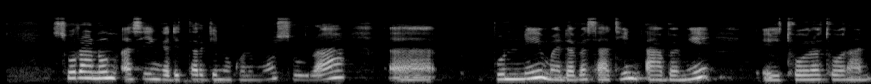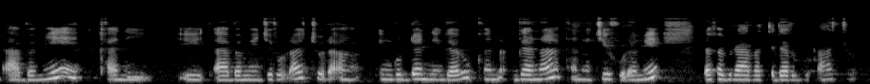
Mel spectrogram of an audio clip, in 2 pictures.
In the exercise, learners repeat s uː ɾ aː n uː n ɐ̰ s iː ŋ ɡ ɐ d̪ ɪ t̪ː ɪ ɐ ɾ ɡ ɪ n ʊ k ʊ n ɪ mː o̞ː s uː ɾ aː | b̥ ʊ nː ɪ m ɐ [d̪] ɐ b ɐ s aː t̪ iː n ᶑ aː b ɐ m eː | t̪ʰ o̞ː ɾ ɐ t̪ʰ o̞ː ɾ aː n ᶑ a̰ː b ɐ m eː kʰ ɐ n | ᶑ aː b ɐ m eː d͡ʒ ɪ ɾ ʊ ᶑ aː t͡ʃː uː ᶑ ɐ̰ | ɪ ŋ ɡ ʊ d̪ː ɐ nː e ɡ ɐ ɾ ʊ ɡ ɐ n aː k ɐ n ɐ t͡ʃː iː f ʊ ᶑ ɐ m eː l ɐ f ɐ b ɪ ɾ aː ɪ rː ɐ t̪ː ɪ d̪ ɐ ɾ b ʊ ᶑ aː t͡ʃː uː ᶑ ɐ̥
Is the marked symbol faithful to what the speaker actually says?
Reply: yes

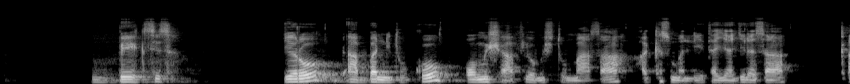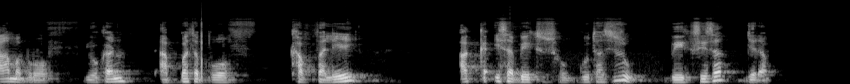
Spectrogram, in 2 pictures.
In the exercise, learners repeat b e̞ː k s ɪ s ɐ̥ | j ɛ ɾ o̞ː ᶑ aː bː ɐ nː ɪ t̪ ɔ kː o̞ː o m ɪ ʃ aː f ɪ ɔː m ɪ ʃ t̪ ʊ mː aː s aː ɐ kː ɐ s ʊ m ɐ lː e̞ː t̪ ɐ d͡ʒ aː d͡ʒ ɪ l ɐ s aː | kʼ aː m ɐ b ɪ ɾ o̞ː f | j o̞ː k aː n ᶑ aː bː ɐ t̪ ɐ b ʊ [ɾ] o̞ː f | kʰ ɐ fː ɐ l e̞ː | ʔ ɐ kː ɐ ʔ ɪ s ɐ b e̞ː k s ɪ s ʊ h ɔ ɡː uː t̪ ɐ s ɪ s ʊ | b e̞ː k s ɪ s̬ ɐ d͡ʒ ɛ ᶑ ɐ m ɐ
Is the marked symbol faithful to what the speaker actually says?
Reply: yes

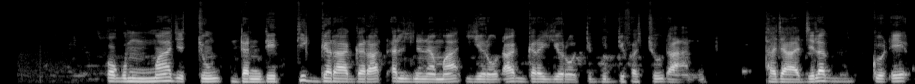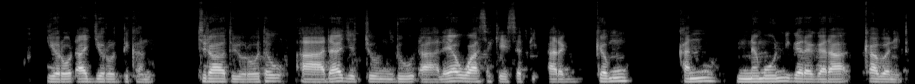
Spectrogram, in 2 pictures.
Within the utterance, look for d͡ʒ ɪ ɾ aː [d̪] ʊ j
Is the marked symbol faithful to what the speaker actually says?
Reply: no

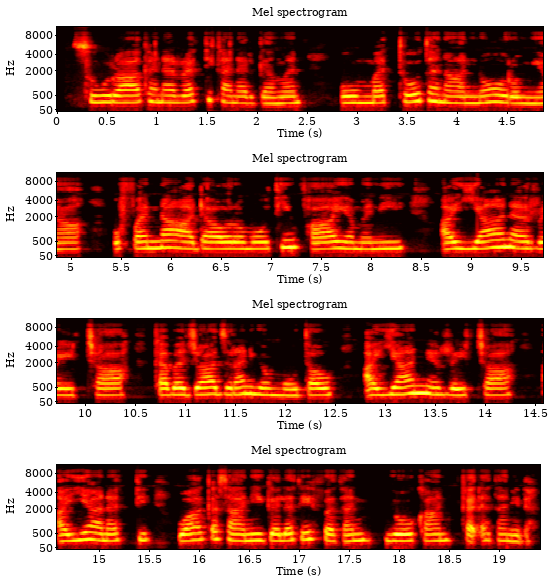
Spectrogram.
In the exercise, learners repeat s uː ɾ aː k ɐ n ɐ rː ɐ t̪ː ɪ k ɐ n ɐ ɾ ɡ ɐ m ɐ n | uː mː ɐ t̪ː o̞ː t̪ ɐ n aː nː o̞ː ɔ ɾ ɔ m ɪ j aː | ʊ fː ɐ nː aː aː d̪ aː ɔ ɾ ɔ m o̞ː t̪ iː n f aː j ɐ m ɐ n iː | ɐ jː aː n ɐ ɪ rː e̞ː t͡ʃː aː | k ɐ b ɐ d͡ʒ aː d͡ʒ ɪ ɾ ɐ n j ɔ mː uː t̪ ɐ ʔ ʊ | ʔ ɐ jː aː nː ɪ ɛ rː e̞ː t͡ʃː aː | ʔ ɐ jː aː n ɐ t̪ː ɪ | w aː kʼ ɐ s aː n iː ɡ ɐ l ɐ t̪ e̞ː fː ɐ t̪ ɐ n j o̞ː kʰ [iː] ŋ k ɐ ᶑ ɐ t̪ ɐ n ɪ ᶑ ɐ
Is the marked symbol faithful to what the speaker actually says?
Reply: no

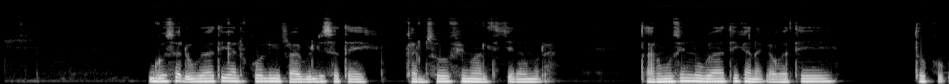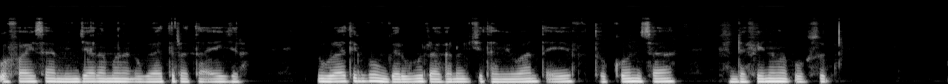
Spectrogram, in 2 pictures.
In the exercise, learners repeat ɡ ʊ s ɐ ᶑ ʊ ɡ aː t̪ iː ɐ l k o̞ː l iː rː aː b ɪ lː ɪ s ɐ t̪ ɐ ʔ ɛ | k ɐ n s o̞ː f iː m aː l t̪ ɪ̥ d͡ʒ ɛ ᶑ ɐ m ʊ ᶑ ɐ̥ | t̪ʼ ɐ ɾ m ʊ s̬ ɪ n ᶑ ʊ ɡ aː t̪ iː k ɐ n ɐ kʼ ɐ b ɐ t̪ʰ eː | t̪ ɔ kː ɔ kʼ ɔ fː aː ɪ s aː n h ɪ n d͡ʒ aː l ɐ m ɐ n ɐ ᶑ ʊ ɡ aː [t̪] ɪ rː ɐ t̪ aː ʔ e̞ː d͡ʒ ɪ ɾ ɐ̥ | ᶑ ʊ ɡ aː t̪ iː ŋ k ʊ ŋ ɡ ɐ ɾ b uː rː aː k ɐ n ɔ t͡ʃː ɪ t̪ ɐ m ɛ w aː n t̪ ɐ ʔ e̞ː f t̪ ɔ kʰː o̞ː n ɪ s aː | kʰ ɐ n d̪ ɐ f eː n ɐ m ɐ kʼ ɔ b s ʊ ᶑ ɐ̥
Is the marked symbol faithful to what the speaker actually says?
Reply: yes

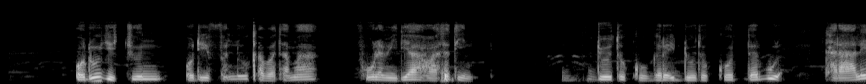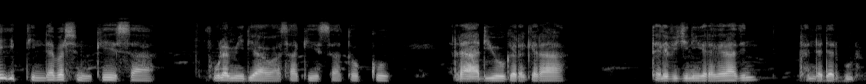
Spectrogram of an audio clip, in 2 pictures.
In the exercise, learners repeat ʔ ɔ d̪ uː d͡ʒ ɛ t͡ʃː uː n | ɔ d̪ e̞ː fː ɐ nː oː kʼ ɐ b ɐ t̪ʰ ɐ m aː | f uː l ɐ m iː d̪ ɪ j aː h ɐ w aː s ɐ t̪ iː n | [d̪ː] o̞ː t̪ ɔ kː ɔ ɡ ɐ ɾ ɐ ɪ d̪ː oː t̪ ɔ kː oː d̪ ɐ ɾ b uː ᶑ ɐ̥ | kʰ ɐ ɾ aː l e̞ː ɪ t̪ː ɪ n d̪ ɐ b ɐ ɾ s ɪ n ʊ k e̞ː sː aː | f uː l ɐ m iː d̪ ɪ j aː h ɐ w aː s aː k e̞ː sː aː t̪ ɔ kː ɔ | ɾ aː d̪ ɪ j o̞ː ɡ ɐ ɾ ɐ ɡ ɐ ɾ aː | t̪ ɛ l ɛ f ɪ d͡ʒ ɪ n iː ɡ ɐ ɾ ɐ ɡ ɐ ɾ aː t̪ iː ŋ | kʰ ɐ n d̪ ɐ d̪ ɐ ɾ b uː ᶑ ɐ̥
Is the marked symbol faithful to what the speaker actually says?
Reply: yes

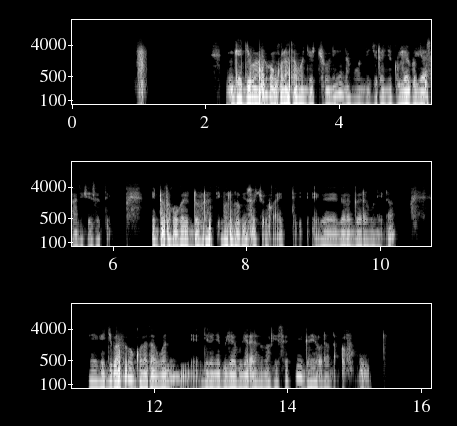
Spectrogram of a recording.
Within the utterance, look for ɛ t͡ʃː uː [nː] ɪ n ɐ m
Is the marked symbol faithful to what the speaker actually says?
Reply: no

